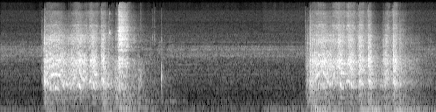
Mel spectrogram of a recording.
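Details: Dodge Challenger first start after fuel system refill and computer base programming, throttle blades not yet adjusted: two labored cranking bursts that never catch; hard start, cause not confirmed.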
